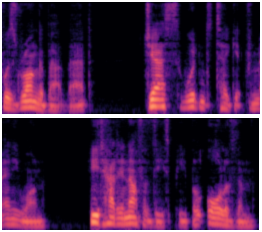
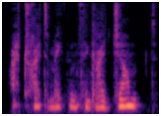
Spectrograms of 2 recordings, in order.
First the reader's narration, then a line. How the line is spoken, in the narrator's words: she whispered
